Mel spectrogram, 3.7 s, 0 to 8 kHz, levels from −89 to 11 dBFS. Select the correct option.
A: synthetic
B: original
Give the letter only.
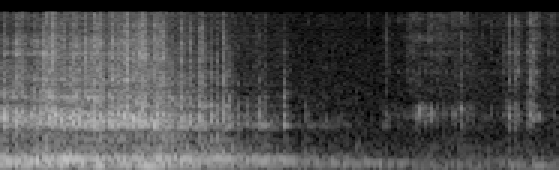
B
